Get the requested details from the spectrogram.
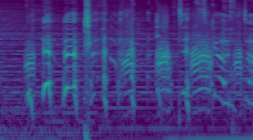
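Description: A rapid run of loud, nasal duck quacks, about eight in quick succession, clear, with a low steady hum joining underneath partway through.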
